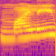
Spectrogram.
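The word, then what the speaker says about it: Mylee: I usually use a brand called Miley, which is spelled Myle.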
